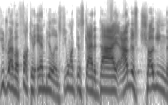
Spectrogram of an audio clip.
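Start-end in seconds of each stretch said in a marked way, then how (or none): 0.0-2.3 angry, arguing yell. Speaker retells a man yelling at an EMT during an argument, retelling a yell. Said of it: "he's like yelling at the guy".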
